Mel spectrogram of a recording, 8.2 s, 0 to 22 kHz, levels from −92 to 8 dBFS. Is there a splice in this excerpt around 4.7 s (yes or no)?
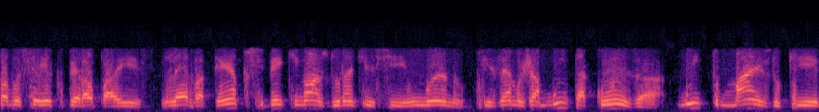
yes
